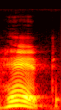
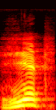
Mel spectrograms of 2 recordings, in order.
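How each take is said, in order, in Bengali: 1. স্বরধ্বনিটি একটি ধ্বনি হিসেবে উচ্চারিত হয়। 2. স্বরধ্বনিটি দুই ভাগে ভাগ হয়ে উচ্চারিত হয়। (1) "এ সাইলেন্ট" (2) "হিয়েট না বলে"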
